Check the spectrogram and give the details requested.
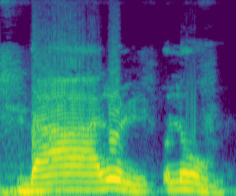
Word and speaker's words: دارالعلوم: مذکر بھی ہے۔ 27، دارالعلوم لفظ کا درست تلفظ کیا ہے؟ دارالعلوم، 2 نمبر ہمارا جواب۔ سوال نمبر 28، درج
